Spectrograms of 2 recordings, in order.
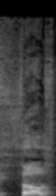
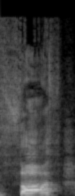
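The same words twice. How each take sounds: First: The vowel sounds like oath. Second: The vowel does not sound like oath. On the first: "I like the sound of it because it has oath in it" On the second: "I think it's probably the way it's written"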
